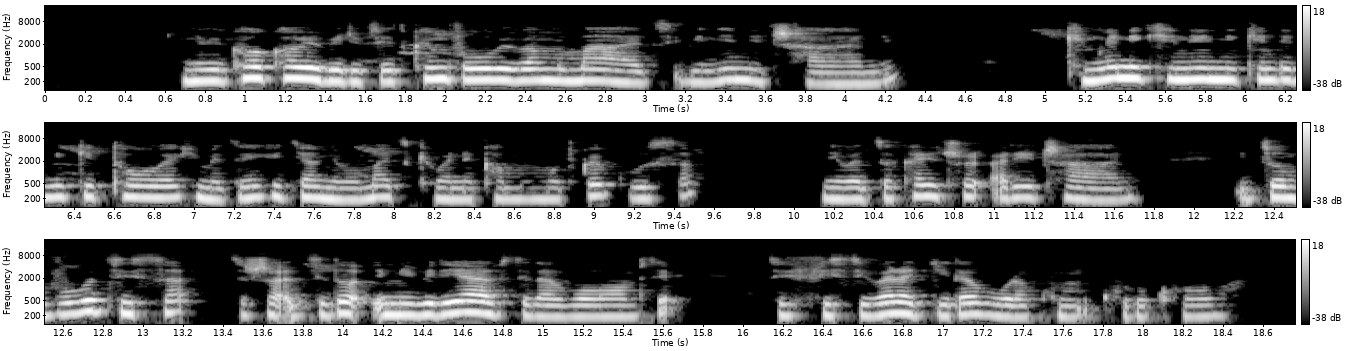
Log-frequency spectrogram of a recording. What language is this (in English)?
Rundi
